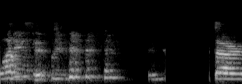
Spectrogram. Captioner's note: laughs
